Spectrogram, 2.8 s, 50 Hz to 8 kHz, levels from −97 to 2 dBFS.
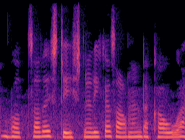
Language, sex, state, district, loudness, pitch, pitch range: Hindi, female, Chhattisgarh, Bilaspur, -29 LUFS, 255 Hz, 250-270 Hz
